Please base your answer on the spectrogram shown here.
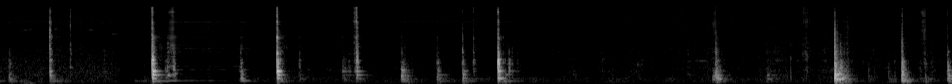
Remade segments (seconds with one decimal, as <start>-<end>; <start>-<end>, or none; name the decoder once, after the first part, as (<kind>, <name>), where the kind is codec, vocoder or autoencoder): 1.7-2.5 (vocoder, BigVGAN v2)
